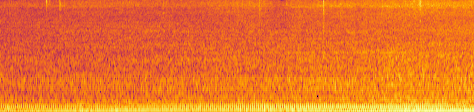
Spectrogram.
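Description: Tractor engine running steadily as its hydraulics lower the hedge cutter's arm and cutting head, a low hum that grows gradually louder.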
